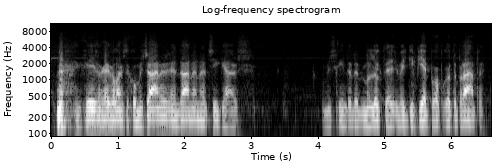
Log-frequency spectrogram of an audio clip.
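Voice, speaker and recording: An actor playing a seasoned, calm police detective in a radio drama, measured, persistent and dryly matter-of-fact. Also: male voice, extremely low pitch, breathy edge, lo-fi sound.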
